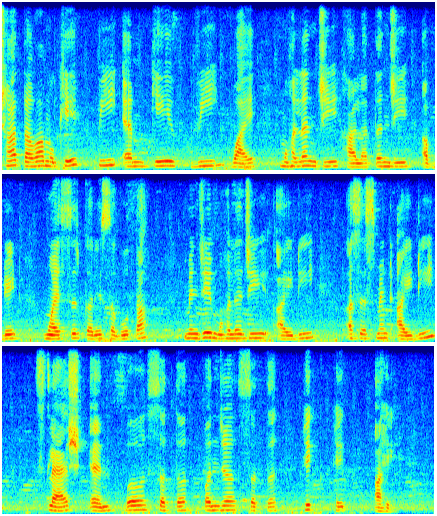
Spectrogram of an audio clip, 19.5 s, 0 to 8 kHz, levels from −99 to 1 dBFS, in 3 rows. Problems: constant background noise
